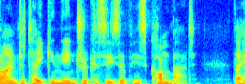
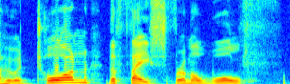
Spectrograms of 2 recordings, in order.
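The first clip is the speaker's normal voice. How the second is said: ordinary talk, nothing marked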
